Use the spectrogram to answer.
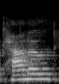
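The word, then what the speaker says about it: Taddeo: Um, Oh, Tato, Tato, yes, and yeah, I she would say wrote, Tato.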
